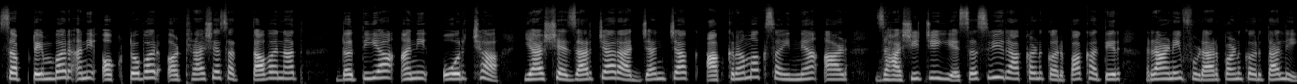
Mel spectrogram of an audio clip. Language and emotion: Goan Konkani, neutral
